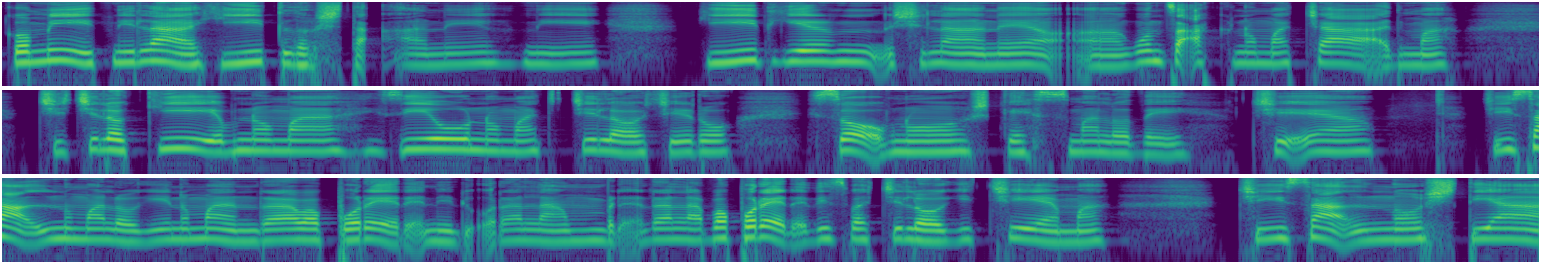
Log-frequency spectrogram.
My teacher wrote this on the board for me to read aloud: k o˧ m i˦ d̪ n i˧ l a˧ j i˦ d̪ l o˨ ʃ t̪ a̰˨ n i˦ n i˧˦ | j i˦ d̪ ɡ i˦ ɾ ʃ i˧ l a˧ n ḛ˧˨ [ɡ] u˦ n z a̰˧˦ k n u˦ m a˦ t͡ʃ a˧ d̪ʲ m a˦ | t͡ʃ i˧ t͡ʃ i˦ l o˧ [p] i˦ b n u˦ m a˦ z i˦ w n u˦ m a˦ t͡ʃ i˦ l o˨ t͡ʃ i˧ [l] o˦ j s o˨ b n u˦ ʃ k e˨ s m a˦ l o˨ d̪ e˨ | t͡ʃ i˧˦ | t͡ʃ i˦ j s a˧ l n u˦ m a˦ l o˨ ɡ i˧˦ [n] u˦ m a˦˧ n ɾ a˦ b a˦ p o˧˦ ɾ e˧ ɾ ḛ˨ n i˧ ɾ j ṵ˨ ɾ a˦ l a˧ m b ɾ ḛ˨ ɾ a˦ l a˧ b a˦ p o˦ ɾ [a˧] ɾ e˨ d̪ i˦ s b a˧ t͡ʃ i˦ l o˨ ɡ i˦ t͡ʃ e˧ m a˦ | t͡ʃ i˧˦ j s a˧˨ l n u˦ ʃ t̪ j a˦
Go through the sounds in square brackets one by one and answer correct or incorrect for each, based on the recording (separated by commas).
correct, incorrect, incorrect, correct, incorrect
